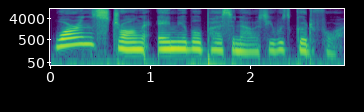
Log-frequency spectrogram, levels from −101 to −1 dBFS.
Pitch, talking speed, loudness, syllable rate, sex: 200 Hz, 165 wpm, -21 LUFS, 5.4 syllables/s, female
